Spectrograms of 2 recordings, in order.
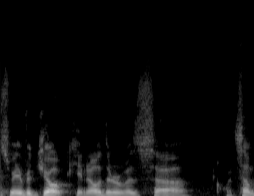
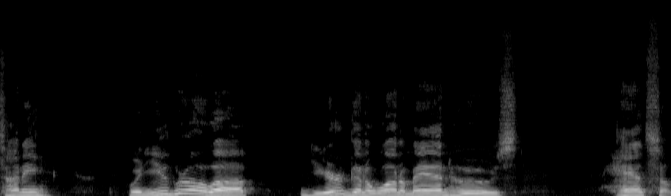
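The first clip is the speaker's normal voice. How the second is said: homespun Texas drawl, pitched up a bit; 8 semitones higher than usual. Quoting a practical mother's advice about choosing a husband, in a Texas accent. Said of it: "I have to sort of say this with a Texas accent".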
